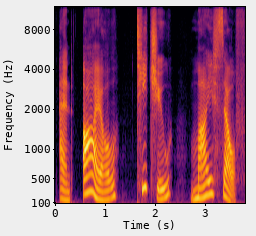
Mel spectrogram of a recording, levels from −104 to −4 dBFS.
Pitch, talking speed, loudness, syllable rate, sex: 200 Hz, 65 wpm, -19 LUFS, 2.2 syllables/s, female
